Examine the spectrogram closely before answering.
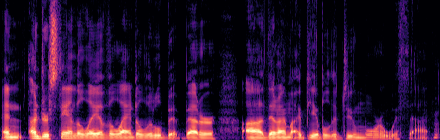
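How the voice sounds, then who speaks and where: A very clean recording with a silent background and a dry, close sound that has no echo. The voice has a Colorado accent, a dark, mellow tone and fairly even intonation. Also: man. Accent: Colorado, Rocky Mountain. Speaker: university dean. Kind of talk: interview.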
